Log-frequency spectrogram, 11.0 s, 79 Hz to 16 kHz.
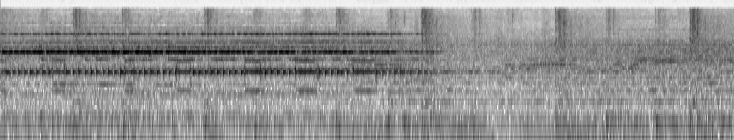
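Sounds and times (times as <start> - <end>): high-pitched warbling alarm: 0.0 - 6.4.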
